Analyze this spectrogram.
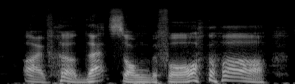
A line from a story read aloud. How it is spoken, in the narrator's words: said Toad, laughing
